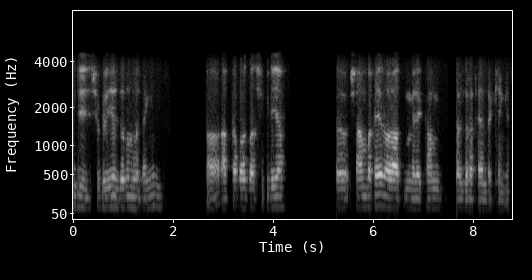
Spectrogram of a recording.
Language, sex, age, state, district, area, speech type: Urdu, male, 18-30, Delhi, South Delhi, rural, conversation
